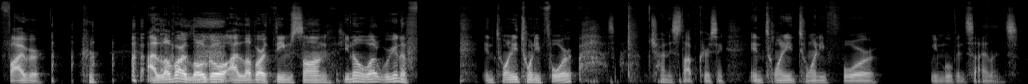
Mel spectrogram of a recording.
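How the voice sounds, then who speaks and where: A man's voice: lowish voice, moderate pace, no room sound. A man co-hosting a podcast in casual conversation, speaking informally and often correcting himself mid-thought. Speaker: podcast co-host.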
